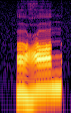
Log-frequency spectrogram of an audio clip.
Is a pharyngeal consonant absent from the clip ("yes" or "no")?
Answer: no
